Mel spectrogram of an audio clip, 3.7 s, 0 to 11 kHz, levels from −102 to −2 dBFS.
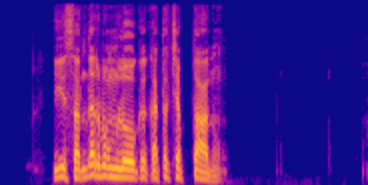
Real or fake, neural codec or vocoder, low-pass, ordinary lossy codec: fake; vocoder, 44.1 kHz, 128 mel bands every 512 samples, BigVGAN v2; 9.9 kHz; none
